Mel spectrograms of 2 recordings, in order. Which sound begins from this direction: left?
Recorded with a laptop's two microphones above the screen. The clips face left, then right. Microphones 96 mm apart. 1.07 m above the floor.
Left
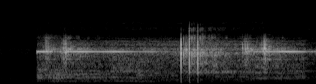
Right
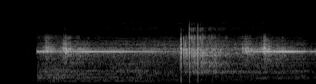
A bicycle bell, at 0.4 s.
